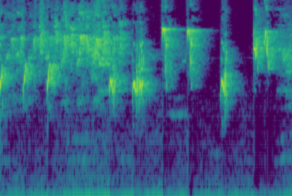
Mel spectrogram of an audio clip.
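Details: Branjangan (bushlark) song played as a lure to trigger singing: sharp high chirps and downward whistled sweeps in separate bursts, with a steady low hum beneath.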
